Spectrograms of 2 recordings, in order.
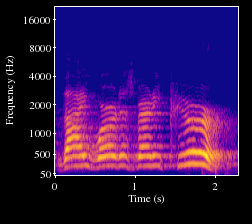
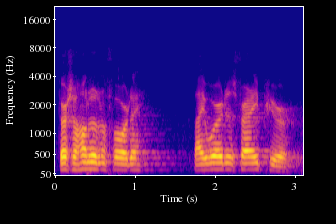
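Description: First: "Thy word is very pure" drawn out very slowly, each word weighed; slow reading. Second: "Thy word is very pure" tossed off briskly in passing; quick mention. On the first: Preacher reading the verse to his congregation, slowly. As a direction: read "Thy word is very pure" at half speed. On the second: Preacher quickly repeating the verse to the congregation, brisk. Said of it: "I just pointed out very quickly". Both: Shown as a demonstration.

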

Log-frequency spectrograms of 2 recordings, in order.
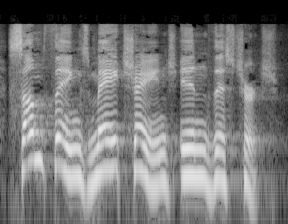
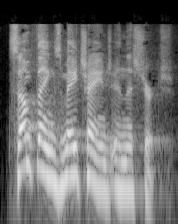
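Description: First: Very slow, weighted on Some; slow emphasis. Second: Said in the usual way. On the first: Shown as a demonstration. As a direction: let each word land. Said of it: "slow repeated statement".

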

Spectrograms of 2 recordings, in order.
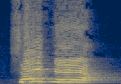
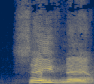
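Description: First: High, loud cry of a crowd. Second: Said in the usual way. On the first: Acted. Preacher acts crowd calling to Jesus, crying out. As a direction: call it out as a plea to the king.

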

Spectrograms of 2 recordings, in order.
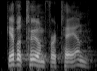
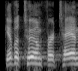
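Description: First: Said in the usual way. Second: Louder impatient crowd call; impatient bidder calling out from the crowd. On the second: A narrator's reading. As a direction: push it through, get it over with. Crowd member urging sale.

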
